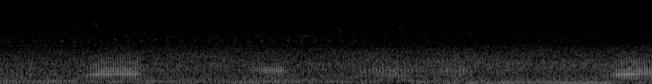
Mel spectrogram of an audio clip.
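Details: European common frog (Rana temporaria) in springtime, at spawn, giving a few short, low, grunting croaks in separate bursts a second or two apart, with quiet background hiss between calls.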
